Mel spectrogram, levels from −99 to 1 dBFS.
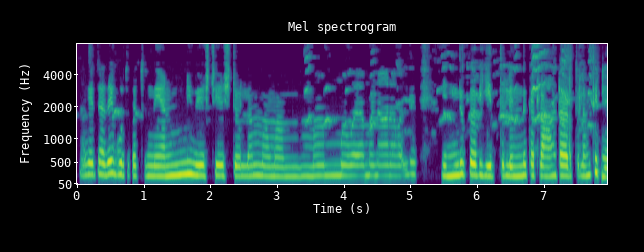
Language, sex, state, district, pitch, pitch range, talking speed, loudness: Telugu, female, Telangana, Karimnagar, 220 Hz, 210-225 Hz, 100 wpm, -17 LUFS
